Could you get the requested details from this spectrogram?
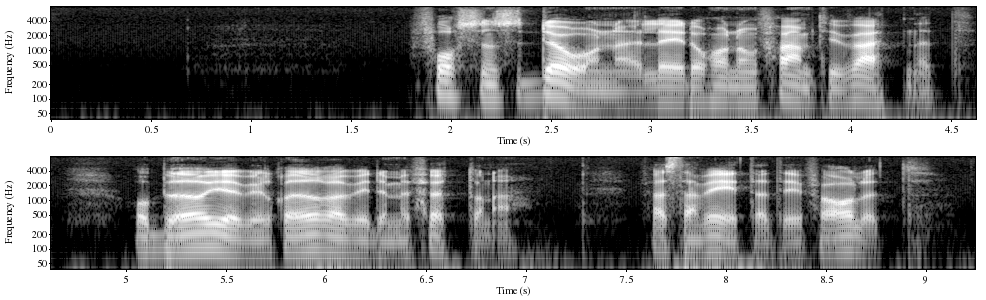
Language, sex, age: Swedish, male, 61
